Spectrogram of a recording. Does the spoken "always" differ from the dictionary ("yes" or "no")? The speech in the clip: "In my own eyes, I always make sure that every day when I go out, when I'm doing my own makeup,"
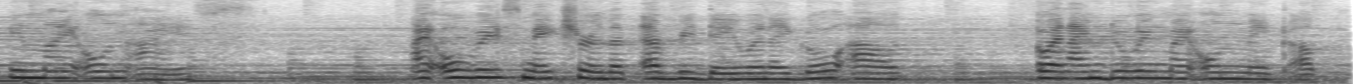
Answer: yes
